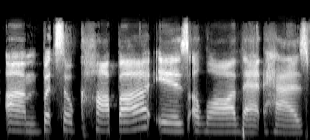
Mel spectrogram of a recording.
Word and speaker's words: COPPA: before sopa came along so for instance um kappa which i actually prefer to call copa because i just like to think that i'm in copacabana but i think it is kappa my husband works for the ftc and he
